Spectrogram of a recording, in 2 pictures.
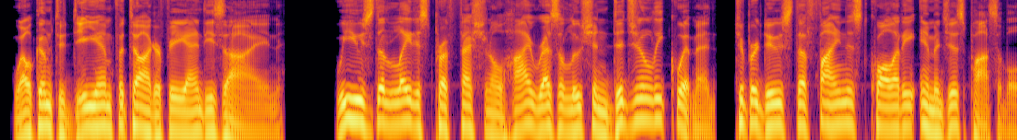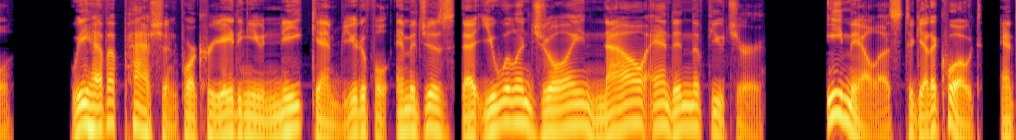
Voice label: COMMERCIAL; DM Photo Design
